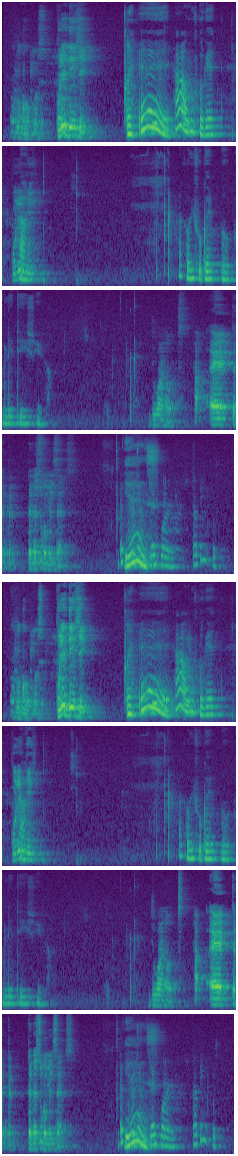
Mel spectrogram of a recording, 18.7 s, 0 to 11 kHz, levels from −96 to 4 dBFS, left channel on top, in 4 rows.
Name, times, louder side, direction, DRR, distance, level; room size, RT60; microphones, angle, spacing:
voice 1, 0.1-1.7 4.9-5.3 12.3-14.2 14.6-15.4, right 3 dB, 70° right, 8 dB, 1.2 m, -29 dB
voice 2, 2.4-4.2 5.0-5.2 8.4-10.2 16.5-17.0, left 2 dB, 25° left, 12 dB, 0.6 m, -27 dB
voice 3, 3.0-3.4 3.7-3.9 16.4-16.7 17.0-17.5 17.8-18.3, right 2 dB, 25° right, 9 dB, 0.4 m, -32 dB
18.5 x 6.5 x 6.0 m, 0.86 s
head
